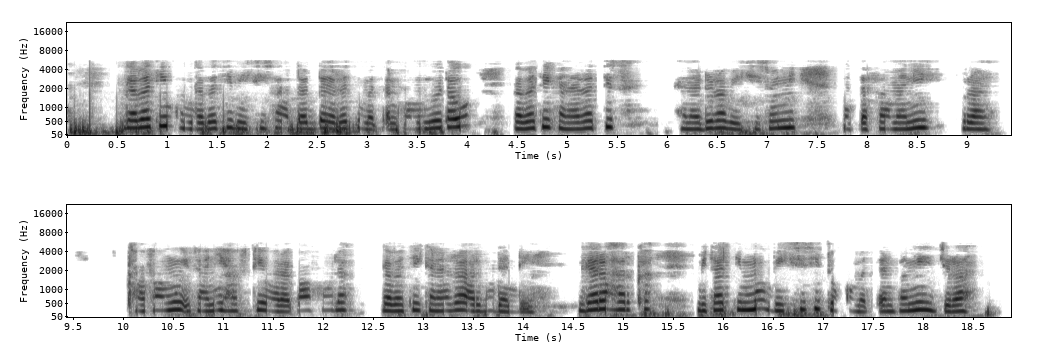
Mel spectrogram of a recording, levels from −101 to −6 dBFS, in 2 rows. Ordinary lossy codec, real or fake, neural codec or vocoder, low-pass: AAC, 24 kbps; real; none; 5.4 kHz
